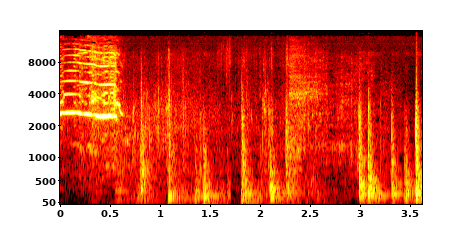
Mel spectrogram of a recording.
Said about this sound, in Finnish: niin vedepä rantaan, että käydään katsomassa vähän tarkemmin niitä. Joo, etenpä sen veneen tuohon telioille.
